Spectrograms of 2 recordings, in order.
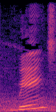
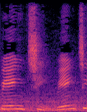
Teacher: শেষে যে আমরা যুক্তাক্ষরটা আছে সেখানে কিন্তু আমরা একটা স্বরের আগমন ঘটাচ্ছি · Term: অন্তঃস্বরাগম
